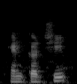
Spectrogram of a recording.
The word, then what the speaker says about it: handkerchief: B is silent here. Handkerchief.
